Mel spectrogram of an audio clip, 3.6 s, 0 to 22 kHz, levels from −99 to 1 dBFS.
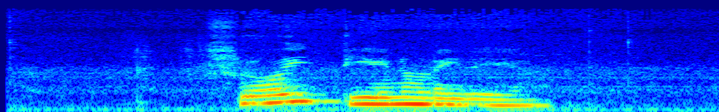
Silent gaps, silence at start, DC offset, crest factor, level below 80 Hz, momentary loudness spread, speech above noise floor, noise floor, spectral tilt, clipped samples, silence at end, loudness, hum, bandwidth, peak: none; 1.2 s; under 0.1%; 14 dB; -60 dBFS; 14 LU; 39 dB; -61 dBFS; -10.5 dB/octave; under 0.1%; 0.85 s; -24 LUFS; none; 4.4 kHz; -12 dBFS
